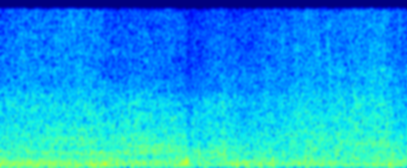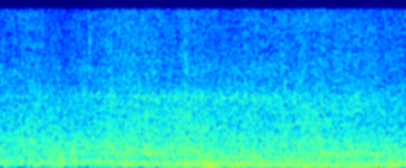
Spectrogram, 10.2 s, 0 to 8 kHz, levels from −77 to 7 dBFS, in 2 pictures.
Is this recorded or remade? recorded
